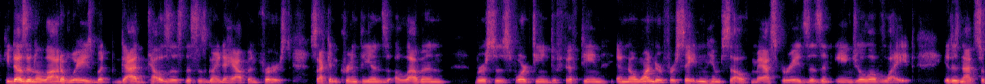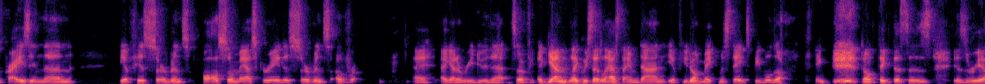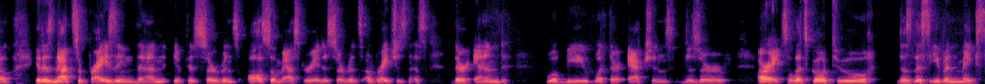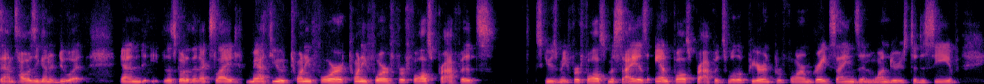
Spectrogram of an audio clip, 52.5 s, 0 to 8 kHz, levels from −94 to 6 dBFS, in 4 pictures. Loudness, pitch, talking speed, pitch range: -26 LUFS, 120 Hz, 170 wpm, 110-140 Hz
